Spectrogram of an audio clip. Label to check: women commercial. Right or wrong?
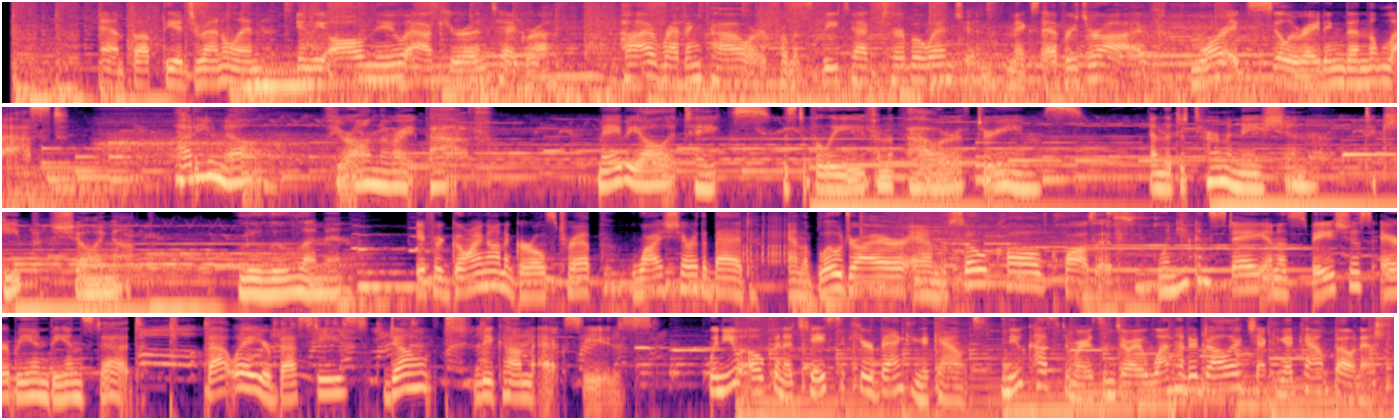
Right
